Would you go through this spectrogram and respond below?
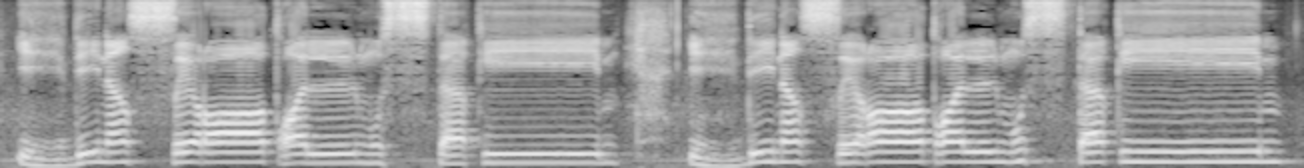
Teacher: সিরাত পুরোটা ভারী, তারপরে আবার তল লাম পাতলা, এটা অনেকে ভারী হয়ে যায়, খেয়াল করবেন।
